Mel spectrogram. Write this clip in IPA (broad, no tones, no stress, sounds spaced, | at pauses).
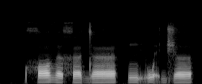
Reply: x ɔ ð ə x œ d œ | ŋ ḭ w ḛ d͡ʒ ə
